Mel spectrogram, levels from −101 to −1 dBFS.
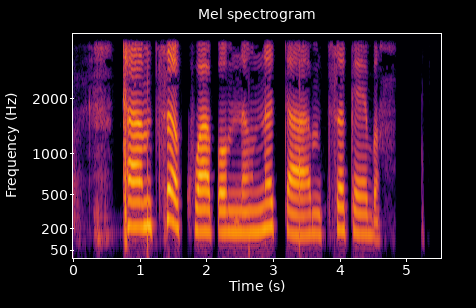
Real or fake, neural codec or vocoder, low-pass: real; none; 3.6 kHz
